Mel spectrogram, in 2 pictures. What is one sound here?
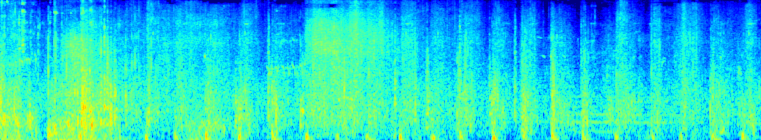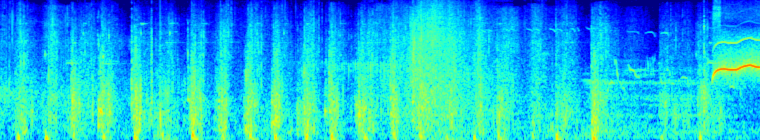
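Footsteps crunch quickly over grass and gravel.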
